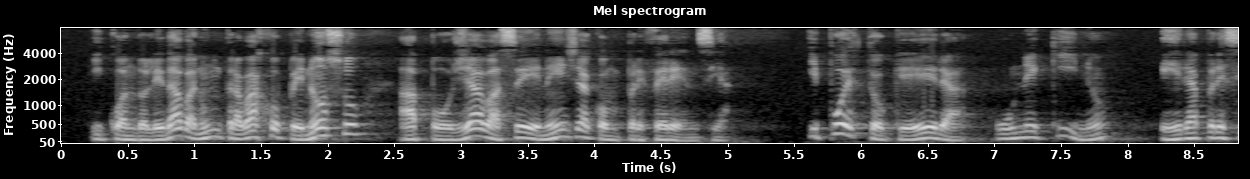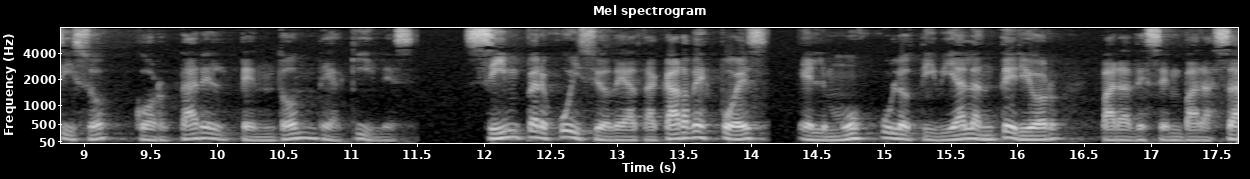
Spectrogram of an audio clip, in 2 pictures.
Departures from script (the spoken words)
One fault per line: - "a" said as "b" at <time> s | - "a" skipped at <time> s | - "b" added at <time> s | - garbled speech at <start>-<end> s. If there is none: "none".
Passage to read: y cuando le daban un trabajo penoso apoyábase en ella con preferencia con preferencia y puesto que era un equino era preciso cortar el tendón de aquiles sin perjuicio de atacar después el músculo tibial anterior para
- "con preferencia" skipped at 5.0 s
